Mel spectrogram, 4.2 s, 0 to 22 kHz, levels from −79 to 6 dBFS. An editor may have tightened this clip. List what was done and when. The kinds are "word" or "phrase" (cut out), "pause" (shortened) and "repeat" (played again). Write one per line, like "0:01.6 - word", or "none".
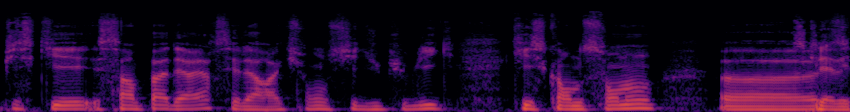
none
